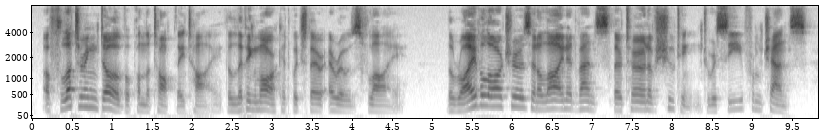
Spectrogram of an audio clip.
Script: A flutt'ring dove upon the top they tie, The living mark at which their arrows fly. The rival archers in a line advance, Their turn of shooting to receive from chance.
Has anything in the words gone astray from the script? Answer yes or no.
no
